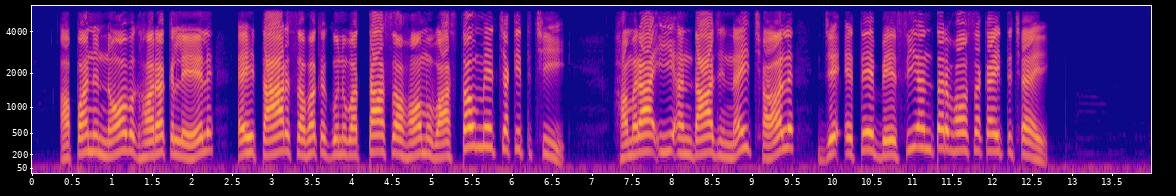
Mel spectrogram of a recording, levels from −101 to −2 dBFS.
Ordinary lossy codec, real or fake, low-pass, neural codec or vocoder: none; real; 5.4 kHz; none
